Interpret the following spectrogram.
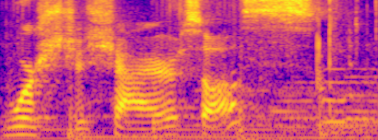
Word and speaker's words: Worcestershire sauce: tomato juice lemon juice horse ratish oh no Worster show sauce oh you said it right Tabasco pinch of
